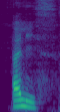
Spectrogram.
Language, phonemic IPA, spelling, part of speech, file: French, /a.lis/, Alice, proper noun, Fr-Alice.ogg
- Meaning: a female given name, equivalent to English Alice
